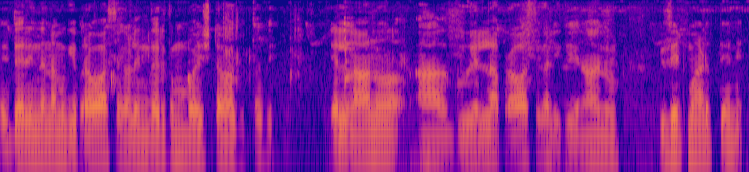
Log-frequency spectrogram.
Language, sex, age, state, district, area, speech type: Kannada, male, 18-30, Karnataka, Udupi, rural, spontaneous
